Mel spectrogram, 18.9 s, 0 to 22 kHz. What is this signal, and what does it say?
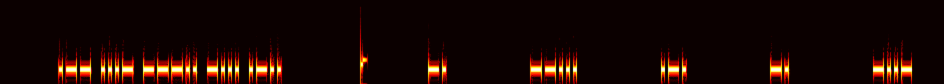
Morse code, heard as a keyed tone, about 17 wpm, spaced as for 7 wpm, 700 Hz. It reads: WV8BL N7RNX
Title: USA Call Signs - 5 Characters - 8x Character Spacing - 17wpm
